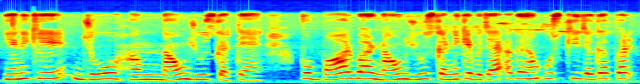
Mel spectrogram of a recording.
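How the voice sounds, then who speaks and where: A woman teacher with a fairly high voice walks through a grammar lesson over slides, patient and methodical, repeating each point. A faint hiss sits under the close voice-over. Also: fairly even intonation, a little slow, a little mellow. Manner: patient, explains step by step, mixes English into Hindi. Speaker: English teacher.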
